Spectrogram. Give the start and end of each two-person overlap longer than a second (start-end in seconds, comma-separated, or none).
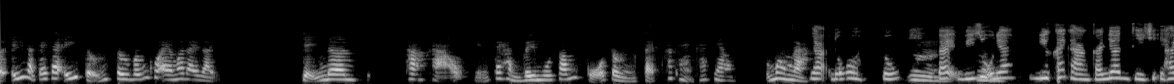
none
